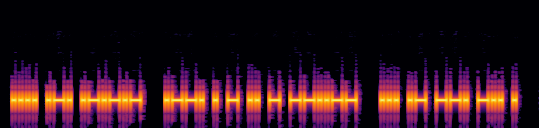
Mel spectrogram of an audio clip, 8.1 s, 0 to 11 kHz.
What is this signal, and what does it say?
Morse code, heard as a keyed tone, about 23 wpm, 600 Hz. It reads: HR. PETIT, SAGDE
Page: Ferie 23 wpm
